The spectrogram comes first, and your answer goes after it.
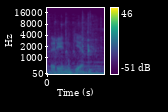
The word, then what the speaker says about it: Рентген: Рентген. Рентген. Рентген. Рентген. So you see there's a bukva T in the middle of the word, but actually we don't have to pronounce it.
